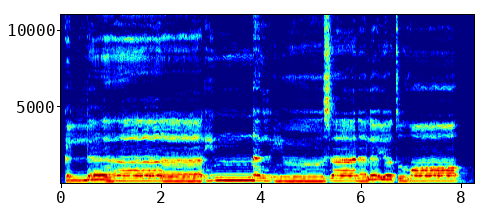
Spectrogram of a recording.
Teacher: کلا ان الانسان لیطغی، الف مدہ کے بعد حمزہ دوسرے کلمے میں ہے تو یہاں پر مد منفصل ہوگی، 2 سے 3 الف تک کھینچ کر پڑھے جائیں گے۔ نون مشدد میں ہمیشہ غنہ ہوتا ہے تو یہاں پر ہم غنہ آنی کر کے پڑھیں گے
